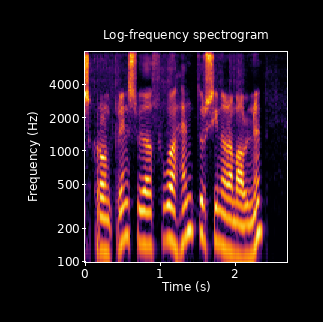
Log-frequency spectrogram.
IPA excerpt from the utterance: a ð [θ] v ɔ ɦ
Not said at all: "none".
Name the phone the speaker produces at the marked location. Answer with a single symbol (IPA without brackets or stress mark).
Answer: θ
